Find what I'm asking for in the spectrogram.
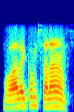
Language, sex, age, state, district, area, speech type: Kashmiri, male, 18-30, Jammu and Kashmir, Kulgam, rural, conversation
